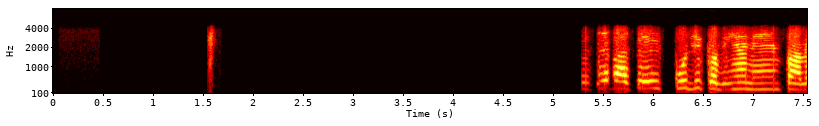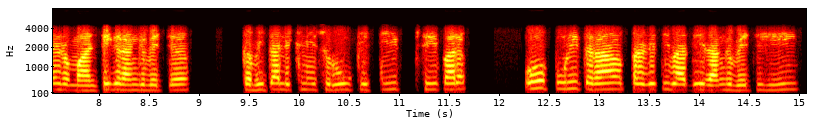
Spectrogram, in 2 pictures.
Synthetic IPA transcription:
d̪eːbaːt̪eːkʊd͡ʒkəbijãːneːpaːmẽːɾoːmãːɳʈɪkɾəŋɡʋɪt͡ʃ | kəbit̪ãːlɪkʰneːsʊɾuːkiːt̪iː | siːpəɾ | ʊɦpuːɾiːt̪əɾãːpɾəɡət̪iːʋaːd̪iːɾəŋɡʋɪt͡ʃɦiː

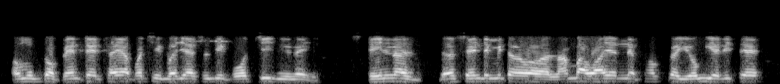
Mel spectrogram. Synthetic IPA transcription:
əmuk̚t̪opẽɳʈeʈ̚t̪ʰəjapət͡ʃʰibəd͡ʒaɾsud̪ʱipɔt͡ʃid͡ʒinəĩ | sʈelnad̪əsːẽɳʈimiʈəɾlãmbaʋajənːepʰək̚t̪əjoɡjəɾit̪e

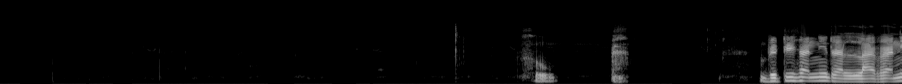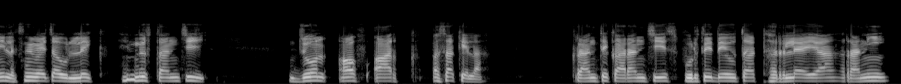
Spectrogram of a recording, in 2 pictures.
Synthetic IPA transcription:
ho | bɾiʈiɕanːiːɾaniːləkʂmiʋjat͡ɕaulːekʰhind̪ust̪ʰant͡ɕiː | d͡zonɔfaɾkəsakela | kɾãnt̪jəkaɾaɲt͡ɕiːspuɾt̪id̪eʋt̪aʈʰəɾljajaɾaniː

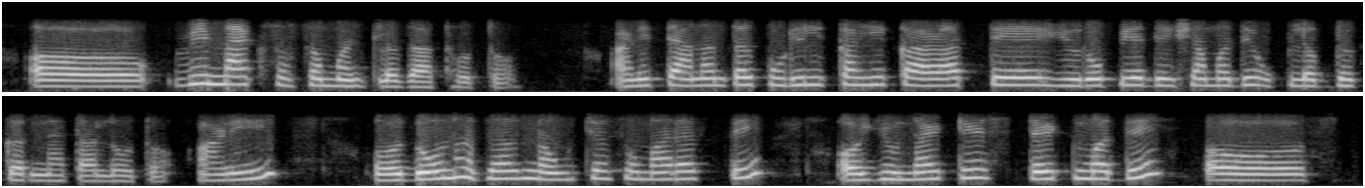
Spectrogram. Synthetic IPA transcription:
ʋimæksəsəːm̤əɳʈləːd͡zat̪ɦot̪ə | a̰ɽ̃it̪janənt̪əɾpuɽ̤iːlkaɦiːkaɭat̪ːejuɾopijəd̪eɕaməd̪ʱːjeupləb̚d̪ʱəkəɾɳjat̪aləɦot̪əaɽ̃i | d̪onɦəd͡zaɾnəwt͡ɕjasumaɾjat͡st̪e | junajʈeɽsʈeʈməd̪ʱːje

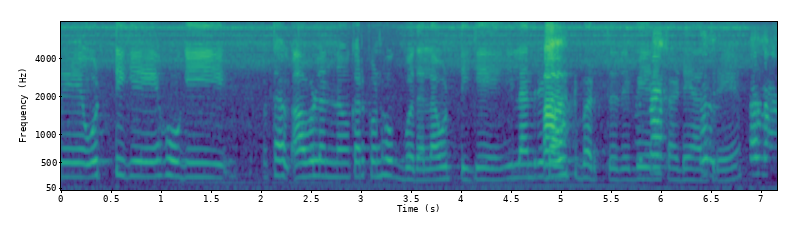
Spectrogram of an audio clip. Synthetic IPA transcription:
ɾeoʈːiɡe̞ɦo̞ːɡi | t̪ɐɐʋɐɭɐnːukɐɾkoɳɖɦoːɡ̚boːd̪ɐlːɐoʈːiɡe̞ilːɐːnd̪ɐɾeɐwʈbɐɾt̪ɐd̪ebeːɾekɐɽe̞aːd̪ɐɾe̞

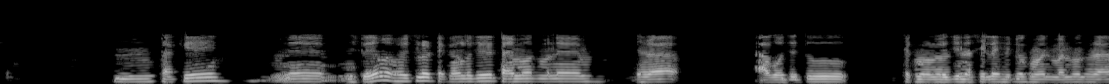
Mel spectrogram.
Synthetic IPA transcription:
takej | manɛnitujɛmɔjbʱabisilɔtɛknɔlɔzitajmɔtmanɛ | dʱɔɹa | a̰ɡɔtetʊ | tɛknɔlɔzinasilɛxejtuxɔmɔjɔtmanɦũdʱɔɹa

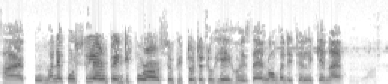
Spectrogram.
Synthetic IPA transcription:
ɦajkomanɛkojsilɛaɹutwɛntifʰoɹawasɔɹbʱitɔɹɔtɛtʊɦejɦojzajɛnʊabadetialojkɛnaj | ɔ

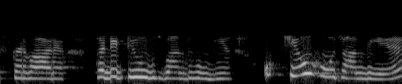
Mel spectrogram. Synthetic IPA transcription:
skəɾʋaːɾsaːɖeːʈjuːbzbə̃nd̪ɦoːɡɪjãː | oːkjõːɦõːt͡ʃãːnd̪ĩɛ̃ː

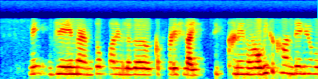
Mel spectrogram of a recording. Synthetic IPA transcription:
nəiːd͡ʒeːmɛ̃ːmt̪õːapãːneːmət̪ləbkəpːɽeːt͡ʃəlaːiːsɪkʰːɽ̃eːɦoːɳoːʋiːsəkʰãːnd̪eːneːɦo

